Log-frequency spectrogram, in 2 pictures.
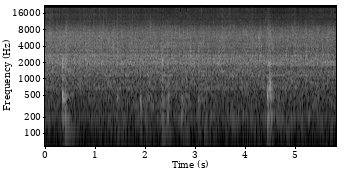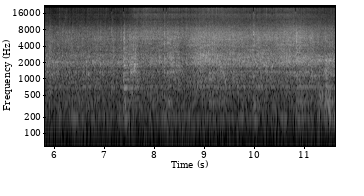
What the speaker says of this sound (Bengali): এখন এটা ভেজে নিয়ে তারপরে সামান্য পরিমাণে চিনি দেওয়া হবে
